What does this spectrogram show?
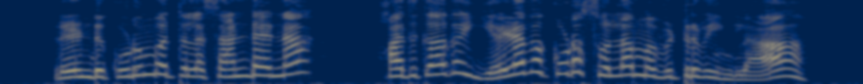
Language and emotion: Tamil, angry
